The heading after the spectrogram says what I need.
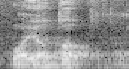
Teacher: Pantulannya ee mengarah ke huruf O tapi lidahnya tetap A ya.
